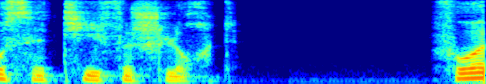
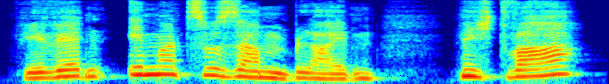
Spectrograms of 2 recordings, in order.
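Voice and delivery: put-on high, loud child voice, rising at the end; Simba; 11 semitones higher, 9 dB louder than usual. A narrator's reading. Cub asking his father for reassurance, high. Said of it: "sagte Simba".

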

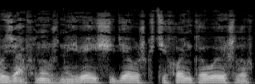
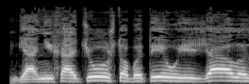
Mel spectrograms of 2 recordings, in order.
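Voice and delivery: louder and higher, insistent; firm declaration; 9 semitones higher, 9 dB louder than usual. A narrator's reading. Daughter refusing to let her mother leave, firm loud protest. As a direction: state it firmly. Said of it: "заявила Луиза".

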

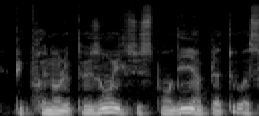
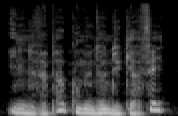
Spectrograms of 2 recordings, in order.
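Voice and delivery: loud, raised cry of protest; indignant outcry, higher and louder; exclaiming; 4 semitones higher, 6 dB louder than usual. A narrator's reading. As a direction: exclaim it as a dismayed question. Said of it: "s'écria Isaac".

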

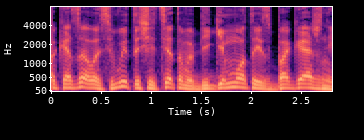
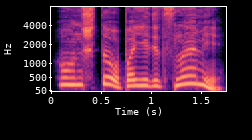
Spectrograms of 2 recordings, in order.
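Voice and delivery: high-pitched, incredulous female question; questioning woman; 10 semitones higher than usual. Acted. Lena questions Sasha about his friend, high doubting voice. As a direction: ask it doubtfully in a raised pitch.

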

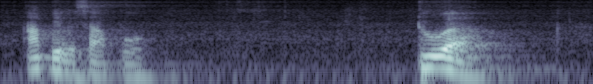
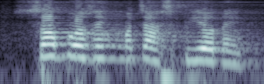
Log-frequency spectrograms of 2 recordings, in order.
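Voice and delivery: angry father; 11 semitones higher, 7 dB louder than usual. Retold or imitated. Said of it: "Bapaknya tanya".

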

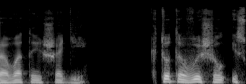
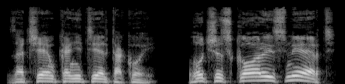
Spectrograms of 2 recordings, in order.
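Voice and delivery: Tatar bandit jeering, higher and louder; mocking shout; 5 semitones higher, 5 dB louder than usual. A narrator's reading. Bandit jeers at the officer, mocking shout. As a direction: taunt him, slowly, with a yell. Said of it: "насмешливо выкрикнул татарин".

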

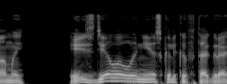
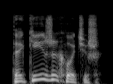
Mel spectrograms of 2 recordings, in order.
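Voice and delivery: put-on higher, friendly voice to a child; smiling young woman voice; 10 semitones higher than usual. A narrator's reading. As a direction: speak kindly down to a little girl. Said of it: "улыбнулась Шама".

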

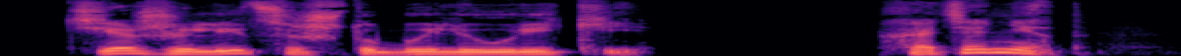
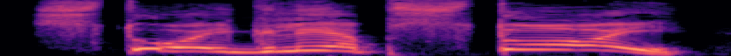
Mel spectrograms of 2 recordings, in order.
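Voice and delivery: put-on high panicked girl's shriek; urgent, high-pitched squeal; much slower than usual. A narrator's reading. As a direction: cry out shrilly for him to stop. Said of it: "завизжала девчонка".

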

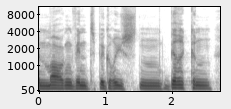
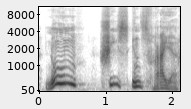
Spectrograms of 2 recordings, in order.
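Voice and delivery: higher, drawn-out command; called command; 7 semitones higher, slower than usual. A narrator's reading. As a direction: order it slowly in a raised pitch. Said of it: "rief er".

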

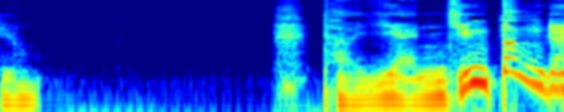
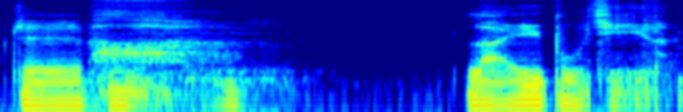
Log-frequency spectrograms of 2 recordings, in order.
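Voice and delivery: with a sigh; 10 semitones lower, 15 dB quieter than usual. A narrator's reading. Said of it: "楚留香叹了一口气".

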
